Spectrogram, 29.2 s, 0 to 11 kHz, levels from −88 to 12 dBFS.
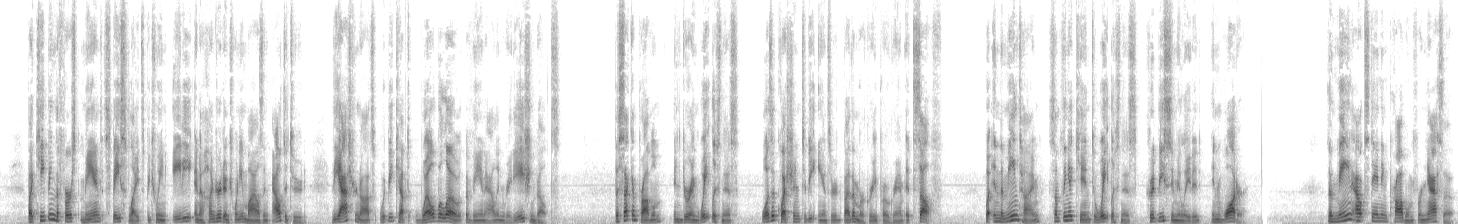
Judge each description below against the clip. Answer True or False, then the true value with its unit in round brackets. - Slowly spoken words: True (125 wpm)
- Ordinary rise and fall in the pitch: False (7.6 semitones)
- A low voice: True (125 Hz)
